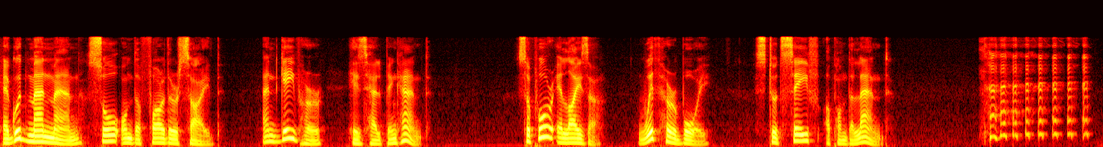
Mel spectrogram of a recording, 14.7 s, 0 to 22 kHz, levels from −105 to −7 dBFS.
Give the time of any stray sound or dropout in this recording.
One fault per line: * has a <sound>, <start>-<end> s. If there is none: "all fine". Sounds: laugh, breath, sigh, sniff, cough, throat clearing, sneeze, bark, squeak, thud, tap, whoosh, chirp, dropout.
* has a laugh, 13.1-14.6 s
